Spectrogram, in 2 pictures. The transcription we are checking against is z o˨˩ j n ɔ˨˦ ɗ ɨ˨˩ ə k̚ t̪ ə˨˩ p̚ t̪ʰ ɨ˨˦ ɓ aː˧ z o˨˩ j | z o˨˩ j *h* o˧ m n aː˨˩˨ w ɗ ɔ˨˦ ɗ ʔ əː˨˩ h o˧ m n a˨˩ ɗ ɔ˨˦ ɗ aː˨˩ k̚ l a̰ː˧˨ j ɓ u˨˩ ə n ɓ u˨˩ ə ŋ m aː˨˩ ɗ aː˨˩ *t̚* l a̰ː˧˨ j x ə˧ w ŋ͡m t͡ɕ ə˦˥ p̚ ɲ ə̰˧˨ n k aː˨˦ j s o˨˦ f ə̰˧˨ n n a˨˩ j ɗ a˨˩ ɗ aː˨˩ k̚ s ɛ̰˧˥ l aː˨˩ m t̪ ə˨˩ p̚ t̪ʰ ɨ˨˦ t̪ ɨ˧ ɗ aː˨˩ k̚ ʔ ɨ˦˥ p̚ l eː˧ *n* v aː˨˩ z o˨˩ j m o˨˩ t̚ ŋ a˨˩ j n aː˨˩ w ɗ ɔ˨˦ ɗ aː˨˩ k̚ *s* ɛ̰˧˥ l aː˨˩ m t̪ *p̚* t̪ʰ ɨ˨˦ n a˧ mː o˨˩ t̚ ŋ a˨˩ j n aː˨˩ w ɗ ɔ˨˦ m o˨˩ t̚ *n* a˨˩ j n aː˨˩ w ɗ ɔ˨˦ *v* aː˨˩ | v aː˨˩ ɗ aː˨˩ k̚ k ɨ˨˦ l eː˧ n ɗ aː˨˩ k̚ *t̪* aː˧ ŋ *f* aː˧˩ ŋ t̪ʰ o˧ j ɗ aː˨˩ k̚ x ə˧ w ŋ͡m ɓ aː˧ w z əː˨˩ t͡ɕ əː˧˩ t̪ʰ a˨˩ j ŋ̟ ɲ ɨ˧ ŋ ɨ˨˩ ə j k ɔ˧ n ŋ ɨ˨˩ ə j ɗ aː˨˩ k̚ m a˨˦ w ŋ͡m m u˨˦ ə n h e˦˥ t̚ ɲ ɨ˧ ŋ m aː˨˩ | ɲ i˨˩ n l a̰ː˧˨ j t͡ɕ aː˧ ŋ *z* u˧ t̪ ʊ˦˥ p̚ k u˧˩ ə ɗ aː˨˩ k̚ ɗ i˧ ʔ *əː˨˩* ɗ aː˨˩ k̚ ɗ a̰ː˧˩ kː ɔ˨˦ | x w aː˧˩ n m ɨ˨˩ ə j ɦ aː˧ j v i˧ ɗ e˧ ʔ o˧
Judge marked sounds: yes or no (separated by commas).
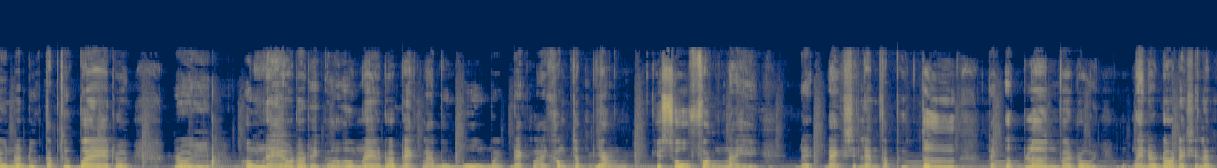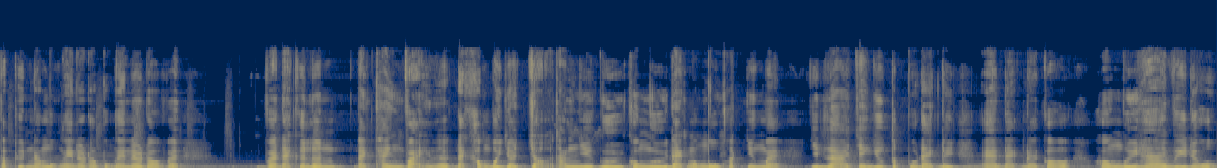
yes, no, yes, yes, yes, no, yes, no, no, yes, no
